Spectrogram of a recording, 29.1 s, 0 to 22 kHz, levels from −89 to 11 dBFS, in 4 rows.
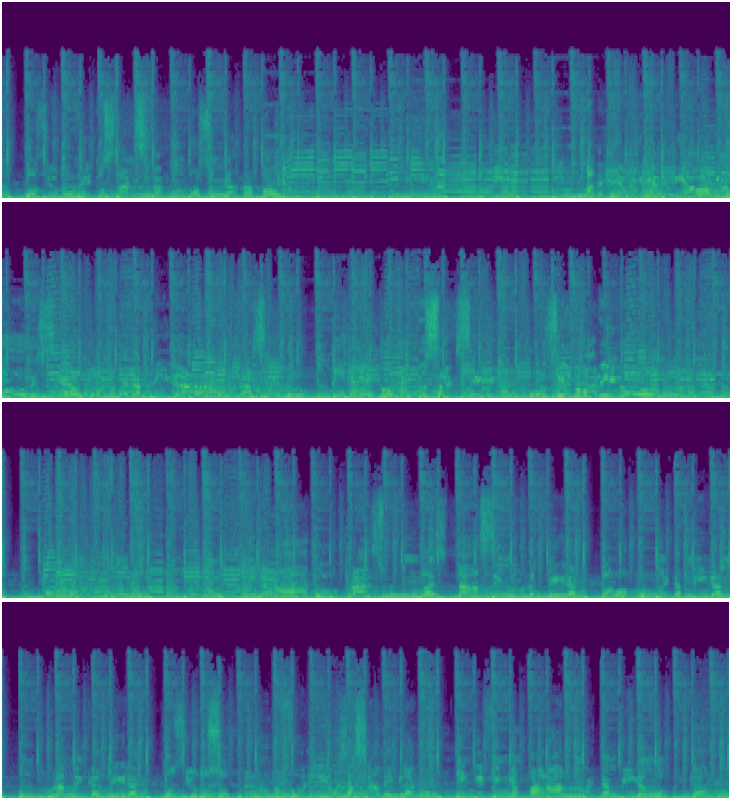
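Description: From start to finish the audio has channel delay (comb filtering): one channel trails the other by roughly 5 ms, so the mono sum cancels at evenly spaced frequencies from around 100 Hz upward, sounding hollow and phasey. Unlike flanging, these notches stay fixed and never sweep.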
